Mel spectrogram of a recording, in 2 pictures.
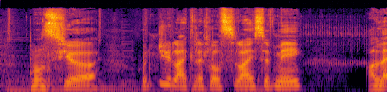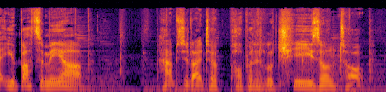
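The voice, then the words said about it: Soothing put-on French accent. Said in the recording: “I seem to have slipped into French picnic mode ... There's something about his soothing accent”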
